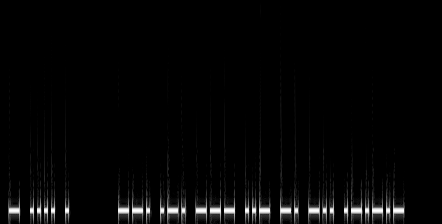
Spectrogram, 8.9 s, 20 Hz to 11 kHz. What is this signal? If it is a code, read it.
Morse code, heard as a keyed tone, about 17 wpm, 700 Hz. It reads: THE GROUND.
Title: 2x Word-Spacing - Sentences from Top 500 Words - 17wpm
